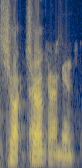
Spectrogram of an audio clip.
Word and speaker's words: Charmansir: How do you pronounce it? Charmansir.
